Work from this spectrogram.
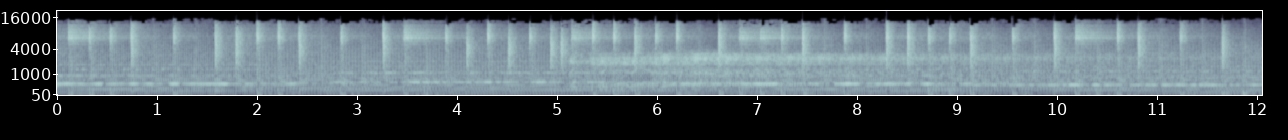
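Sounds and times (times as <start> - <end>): ticking beat: 5.1 - 11.3
hissing synth noise: 5.1 - 11.6
electronic synth music: 5.1 - 11.7.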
